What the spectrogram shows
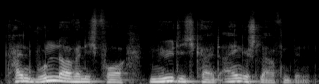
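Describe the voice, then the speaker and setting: Grumpy old elf cellarman, read by a man, gruff and grumbling, storybook reading. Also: medium pitch, expressive, normal speed, mellow.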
